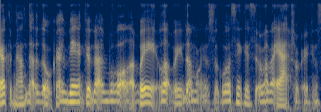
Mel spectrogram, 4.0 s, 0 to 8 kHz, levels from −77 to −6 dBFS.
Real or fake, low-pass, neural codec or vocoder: fake; 7.2 kHz; autoencoder, 22.05 kHz, a latent of 192 numbers a frame, VITS, trained on many speakers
